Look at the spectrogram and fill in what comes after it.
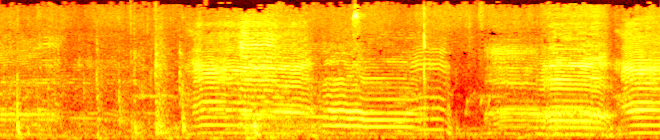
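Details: Newborn lambs cry in long, trembling bleats, one after another with little pause, the voices overlapping and sustained.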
